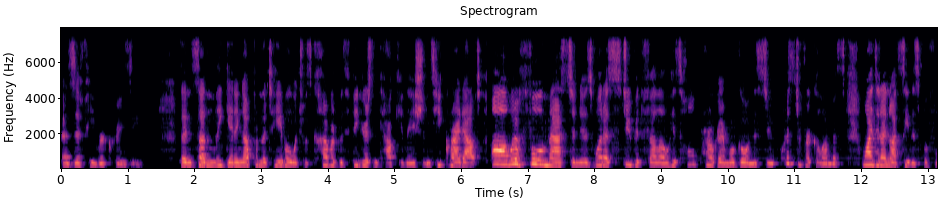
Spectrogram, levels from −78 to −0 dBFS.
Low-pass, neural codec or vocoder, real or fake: 7.2 kHz; none; real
